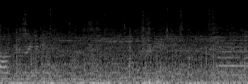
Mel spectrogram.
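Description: Footsteps walking on a paved path, about two steps a second, among the talk of a crowd of people.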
